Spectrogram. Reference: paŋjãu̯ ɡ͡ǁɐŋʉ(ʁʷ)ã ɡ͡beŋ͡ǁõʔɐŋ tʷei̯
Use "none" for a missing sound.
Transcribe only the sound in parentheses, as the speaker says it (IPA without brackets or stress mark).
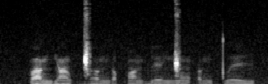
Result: qʷ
